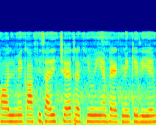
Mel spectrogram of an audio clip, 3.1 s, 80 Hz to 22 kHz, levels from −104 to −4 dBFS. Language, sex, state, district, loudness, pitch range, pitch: Hindi, female, Bihar, Araria, -25 LUFS, 195-205 Hz, 200 Hz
